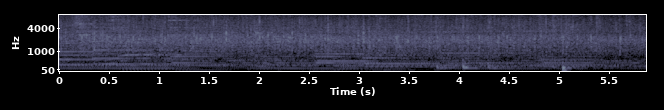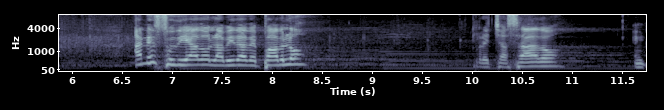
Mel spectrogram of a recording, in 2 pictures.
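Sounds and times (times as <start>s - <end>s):
audience applause: 0.0s - 7.2s
speech: 6.6s - 8.4s, 10.1s - 11.0s.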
